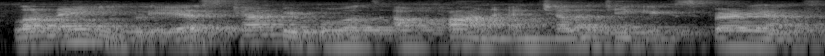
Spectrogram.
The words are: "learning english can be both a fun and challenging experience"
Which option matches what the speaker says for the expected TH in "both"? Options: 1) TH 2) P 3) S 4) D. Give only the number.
3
